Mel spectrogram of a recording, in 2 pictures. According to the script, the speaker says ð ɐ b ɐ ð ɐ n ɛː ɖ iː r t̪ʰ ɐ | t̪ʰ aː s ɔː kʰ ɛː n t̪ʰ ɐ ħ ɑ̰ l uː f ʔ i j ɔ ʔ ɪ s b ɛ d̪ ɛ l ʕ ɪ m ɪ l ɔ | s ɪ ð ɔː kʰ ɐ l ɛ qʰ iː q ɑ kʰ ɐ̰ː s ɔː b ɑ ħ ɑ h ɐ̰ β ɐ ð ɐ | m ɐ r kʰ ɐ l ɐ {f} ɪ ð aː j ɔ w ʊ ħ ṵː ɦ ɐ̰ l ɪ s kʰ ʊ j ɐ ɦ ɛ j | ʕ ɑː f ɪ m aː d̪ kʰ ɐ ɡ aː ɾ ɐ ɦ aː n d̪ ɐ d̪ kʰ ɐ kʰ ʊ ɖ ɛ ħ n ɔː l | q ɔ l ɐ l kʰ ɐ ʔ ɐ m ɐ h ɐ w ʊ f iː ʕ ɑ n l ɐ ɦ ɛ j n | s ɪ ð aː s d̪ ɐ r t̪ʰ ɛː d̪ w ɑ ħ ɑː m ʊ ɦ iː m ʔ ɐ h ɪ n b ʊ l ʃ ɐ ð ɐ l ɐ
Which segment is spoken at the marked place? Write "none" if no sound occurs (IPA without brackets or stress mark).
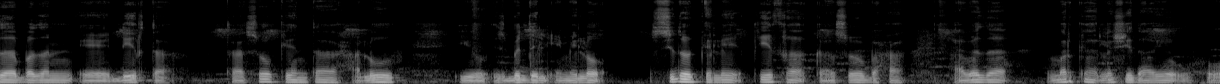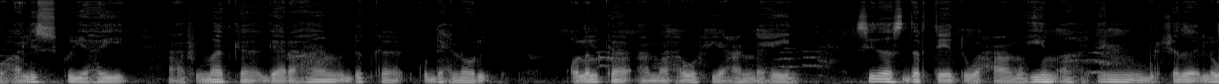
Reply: ʃ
